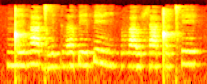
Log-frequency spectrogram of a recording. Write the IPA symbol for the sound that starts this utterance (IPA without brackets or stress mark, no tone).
ŋ͡ǃ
